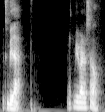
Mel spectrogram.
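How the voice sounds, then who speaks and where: A young man near twenty hosts his own podcast alone, rambling through his plans in a loose, profane, offhand way. His voice sits in an ordinary middle pitch, and he often laughs at his own jokes. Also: rapid-fire, slightly rough. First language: Tagalog. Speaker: podcast host. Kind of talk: casual solo podcast monologue.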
